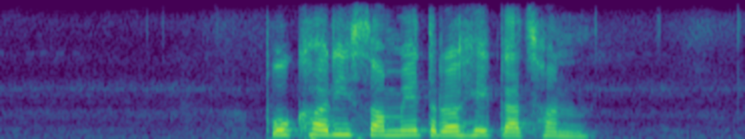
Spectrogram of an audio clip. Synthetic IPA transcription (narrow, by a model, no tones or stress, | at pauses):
pokʰʌɾisʌmːet̪rʌɦekat͡sʰʌn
